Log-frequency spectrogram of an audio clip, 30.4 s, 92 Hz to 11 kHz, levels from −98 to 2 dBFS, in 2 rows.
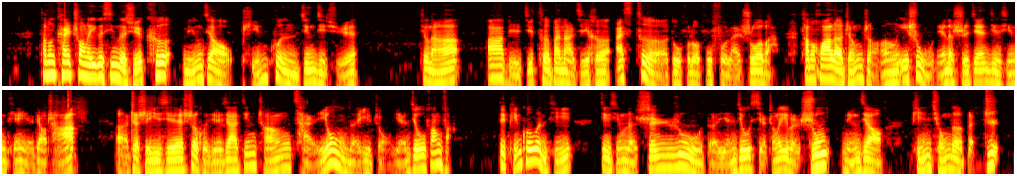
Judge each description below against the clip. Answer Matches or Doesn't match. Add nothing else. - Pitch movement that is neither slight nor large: Doesn't match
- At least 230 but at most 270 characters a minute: Doesn't match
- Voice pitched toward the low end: Matches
